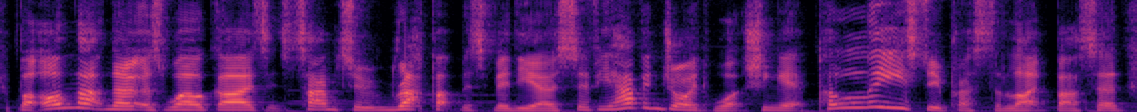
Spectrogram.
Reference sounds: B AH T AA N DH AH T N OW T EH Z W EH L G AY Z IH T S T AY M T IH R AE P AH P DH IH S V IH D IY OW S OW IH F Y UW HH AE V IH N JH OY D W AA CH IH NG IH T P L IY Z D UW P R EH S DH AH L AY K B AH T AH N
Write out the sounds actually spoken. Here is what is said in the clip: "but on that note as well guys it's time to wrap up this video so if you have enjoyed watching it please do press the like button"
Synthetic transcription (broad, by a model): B AH T N DH AH T N OW T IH Z W EH L G AY Z IH T S T AY M T IH R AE P AH P DH IH S V IH D IY OW S OW IH F Y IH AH V IH N JH OY D W AA CH IH NG IH T P L IY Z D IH P R EH S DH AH L AY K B AH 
